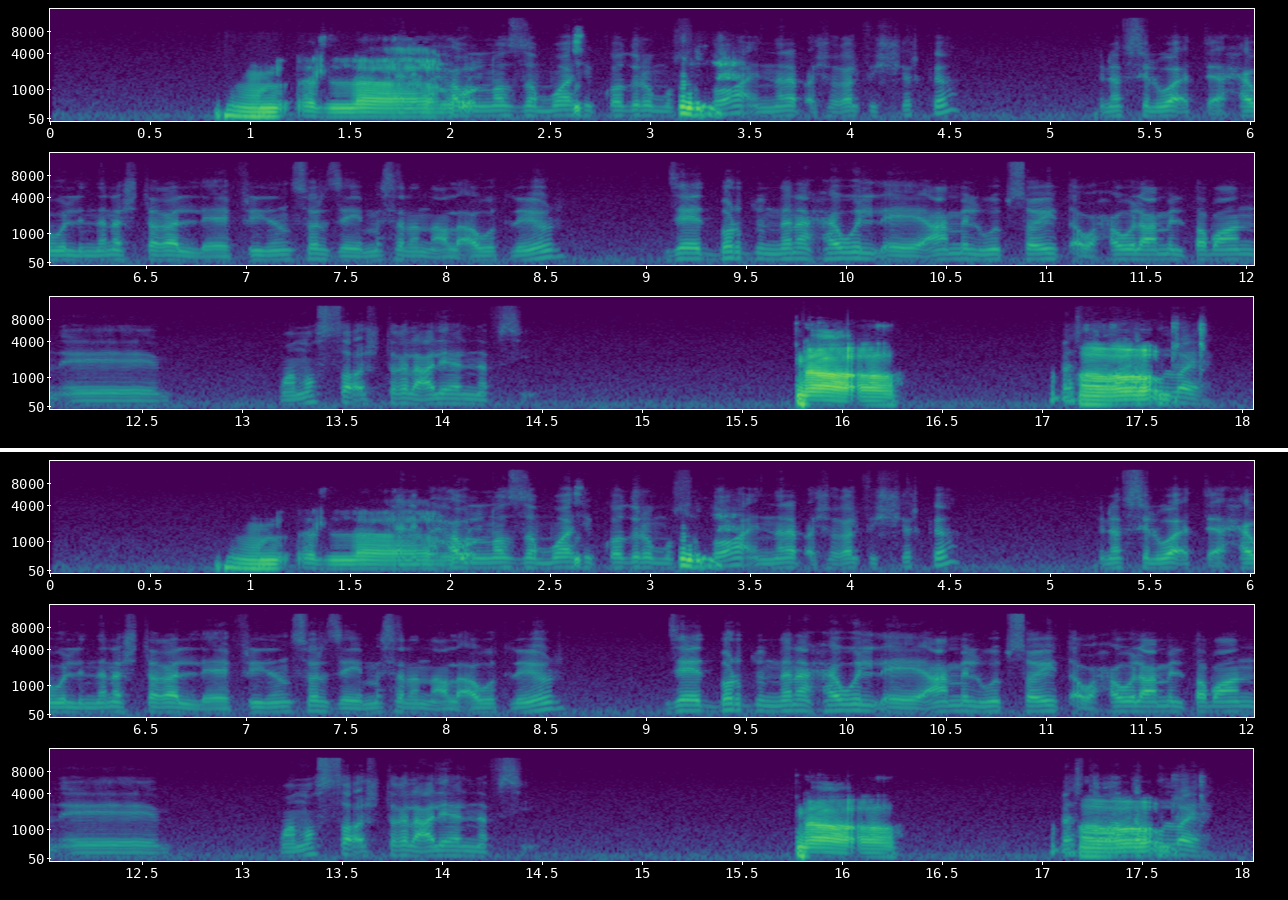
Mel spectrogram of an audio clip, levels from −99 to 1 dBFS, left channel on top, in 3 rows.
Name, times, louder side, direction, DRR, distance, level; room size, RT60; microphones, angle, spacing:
voice 1, 0.9-2.0 3.1-3.4 15.8-16.3 17.2-17.6, left 6 dB, 65° left, 0.4 m, -25 dB
voice 2, 1.7-4.5 5.2-8.6 9.1-12.6 13.2-14.4 17.1-17.8, right 1 dB, 10° right, 1.0 m, -40 dB
open air
head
